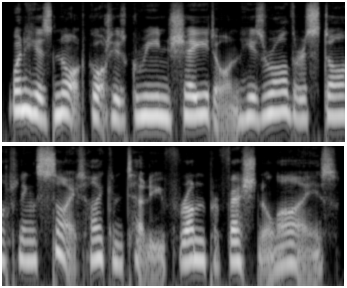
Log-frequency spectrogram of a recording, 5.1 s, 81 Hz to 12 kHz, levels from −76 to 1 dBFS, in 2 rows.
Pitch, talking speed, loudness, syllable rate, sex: 205 Hz, 245 wpm, -17 LUFS, 5.6 syllables/s, female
